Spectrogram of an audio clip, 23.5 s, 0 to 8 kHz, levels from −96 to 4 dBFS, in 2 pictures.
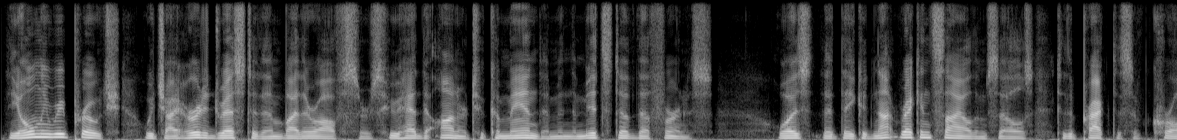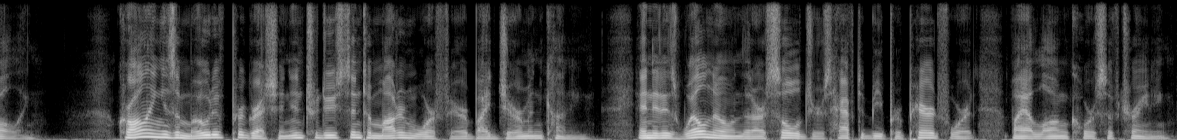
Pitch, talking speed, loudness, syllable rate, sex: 120 Hz, 180 wpm, -20 LUFS, 5.1 syllables/s, male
